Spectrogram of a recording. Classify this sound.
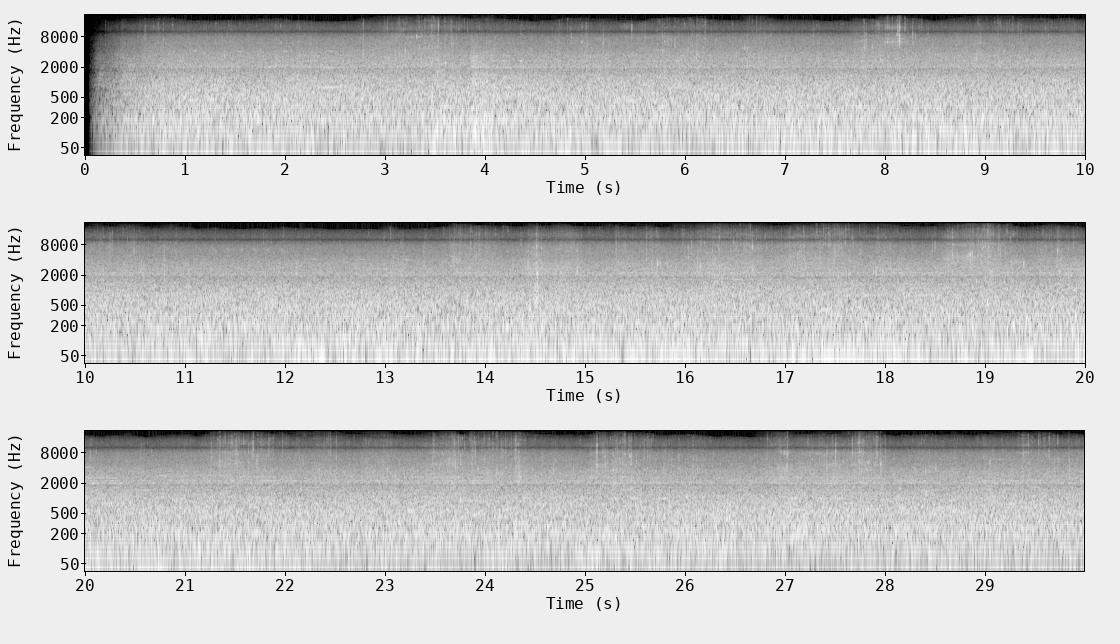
Soundscapes > Nature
